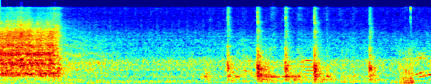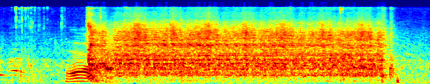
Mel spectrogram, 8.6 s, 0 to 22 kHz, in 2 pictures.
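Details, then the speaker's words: 1963 Chevrolet Impala V8 on a jump box: starter churns steadily at nearly four beats a second but the engine never fires; crew suspects it may be out of gas, unconfirmed. "gas it's got gas in it question I think it might be out of gas could be out of gas"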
